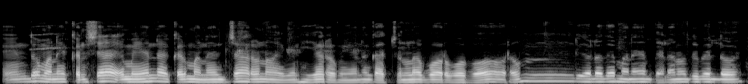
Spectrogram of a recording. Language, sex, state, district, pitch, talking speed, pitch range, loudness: Chakma, female, Tripura, Unakoti, 120 Hz, 200 wpm, 110-130 Hz, -16 LUFS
